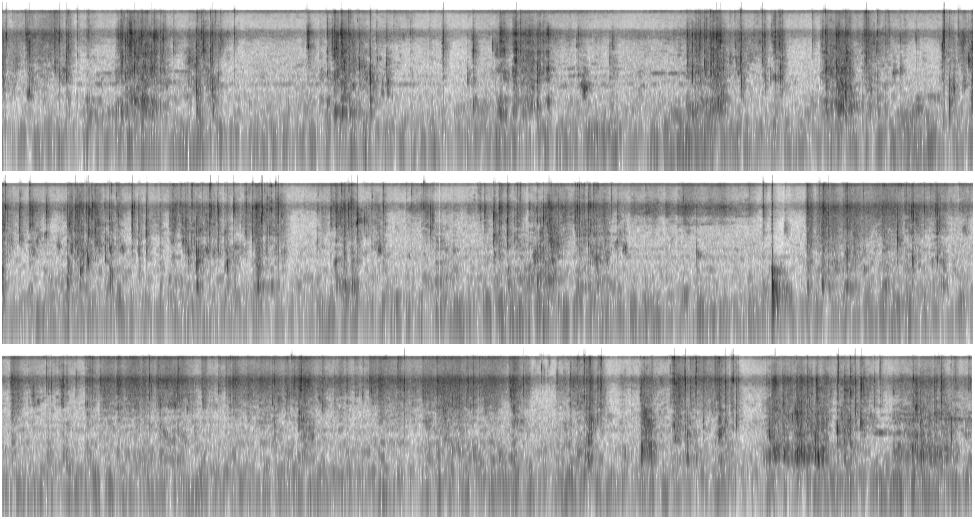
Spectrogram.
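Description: Hands squishing and sloshing through a watery red sand slurry in a plastic tub: a run of irregular wet squelches and splashes, close to the microphone.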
